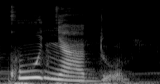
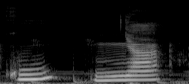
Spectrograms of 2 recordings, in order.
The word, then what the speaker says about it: cunhado: So the brother-in-law is o cunhado. Okay, maybe you've spotted that ny sound, the NH sound. Cunhado. How do we spell it? I'm Portuguese. C-U N-H-A-D-O, cunhado.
